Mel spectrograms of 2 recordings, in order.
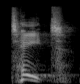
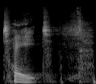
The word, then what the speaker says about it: Teth: T but it's pronounced Tate uh because that th in Hebrew is always a hard sound you know in English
